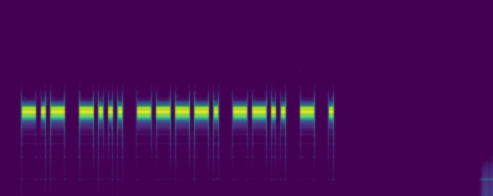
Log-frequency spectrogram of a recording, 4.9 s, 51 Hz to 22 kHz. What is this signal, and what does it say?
Morse code, heard as a keyed tone, about 30 wpm, 700 Hz. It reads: KB9ZTE
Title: Speed Racing - USA Call Signs 25wpm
